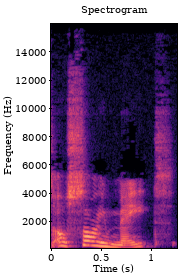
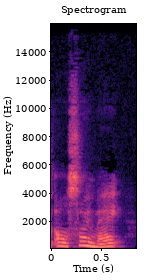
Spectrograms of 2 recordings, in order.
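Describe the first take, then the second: First: Exaggerated apology. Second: Quick, softer passing apology; offhand apology. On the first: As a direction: overdo the apology, lingering on mate. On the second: Retold or imitated. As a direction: toss off sorry mate in passing. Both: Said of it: "Like, not like that".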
